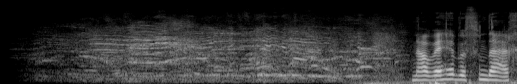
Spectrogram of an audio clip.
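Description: Children chatter and call out in a lively echoing room.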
